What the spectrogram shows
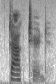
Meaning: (adjective) 1. Altered; falsified; skewed; manipulated 2. Repaired; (verb) past participle of doctor
- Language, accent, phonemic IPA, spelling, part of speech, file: English, US, /ˈdɒktə(ɹ)d/, doctored, adjective / verb, En-us-doctored.ogg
